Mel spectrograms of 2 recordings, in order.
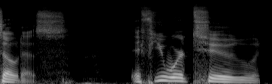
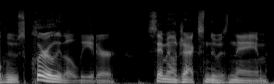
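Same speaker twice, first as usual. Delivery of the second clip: ordinary talk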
